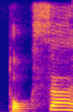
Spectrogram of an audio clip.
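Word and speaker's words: δόξα: 이라는 이 헬라어 단어가 독사 입니다 독사 발음이 좀 그 그 어떤 동물과 비슷하죠 독사 독을 가진 2급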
